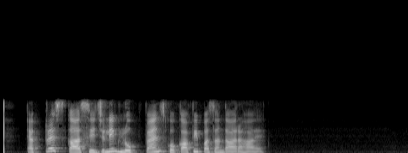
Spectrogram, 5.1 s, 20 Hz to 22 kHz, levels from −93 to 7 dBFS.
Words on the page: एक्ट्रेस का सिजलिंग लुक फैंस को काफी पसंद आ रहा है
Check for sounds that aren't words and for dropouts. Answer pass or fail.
pass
